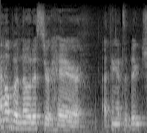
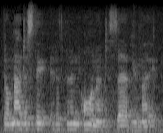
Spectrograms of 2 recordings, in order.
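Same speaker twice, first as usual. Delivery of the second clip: quiet, soft try at a British accent; a timid attempt at British English; 14 dB quieter than usual. Shown as a demonstration. Interviewer trying a British accent, soft and unsure. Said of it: "Can I try my British accent?".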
